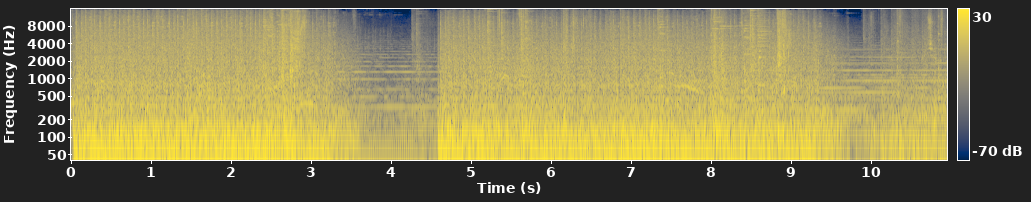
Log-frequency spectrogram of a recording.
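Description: Machine gun fire in the Robocop Rogue City video game, loud and close, with long continuous automatic bursts, a brief lull around midway, then firing resumes with heavy booms mixed in.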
